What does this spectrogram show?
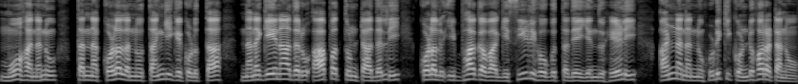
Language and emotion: Kannada, neutral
